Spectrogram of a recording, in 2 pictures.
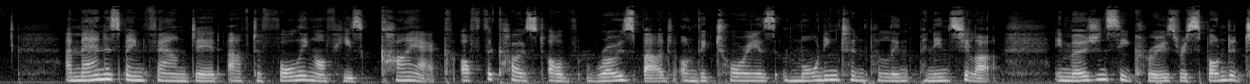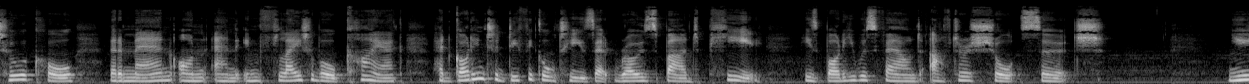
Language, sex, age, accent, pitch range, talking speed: English, female, 50-69, Australian, 155-190 Hz, 120 wpm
